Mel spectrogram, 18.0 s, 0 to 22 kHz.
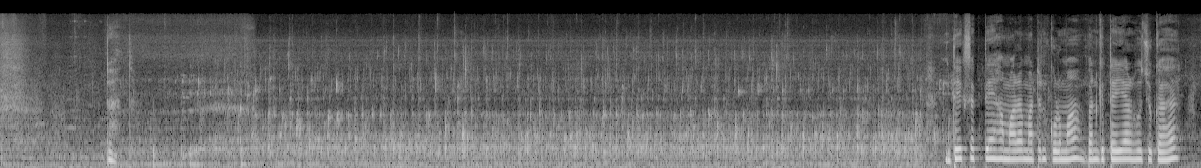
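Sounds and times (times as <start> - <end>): gravy bubbling in a pot: 0.9 - 17.9.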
